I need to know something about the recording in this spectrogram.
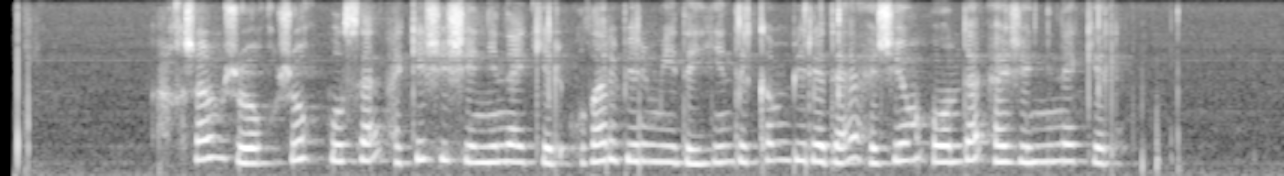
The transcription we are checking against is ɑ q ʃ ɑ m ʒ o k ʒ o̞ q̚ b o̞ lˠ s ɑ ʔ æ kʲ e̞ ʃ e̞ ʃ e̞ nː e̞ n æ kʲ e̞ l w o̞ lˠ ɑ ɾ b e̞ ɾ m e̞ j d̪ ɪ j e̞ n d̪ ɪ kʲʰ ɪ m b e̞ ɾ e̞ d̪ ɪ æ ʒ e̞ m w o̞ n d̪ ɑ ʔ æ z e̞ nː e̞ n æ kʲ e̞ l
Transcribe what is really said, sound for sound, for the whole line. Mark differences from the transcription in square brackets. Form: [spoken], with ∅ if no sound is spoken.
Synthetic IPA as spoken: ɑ q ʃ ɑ m ʒ o [q] ʒ o̞ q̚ b o̞ lˠ s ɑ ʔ æ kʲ e̞ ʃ e̞ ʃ e̞ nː e̞ n æ kʲ e̞ l w o̞ lˠ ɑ ɾ b e̞ ɾ m e̞ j d̪ ɪ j e̞ n d̪ ɪ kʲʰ ɪ m b e̞ ɾ e̞ d̪ ɪ æ ʒ e̞ m w o̞ n d̪ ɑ ʔ æ [ʒ] e̞ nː e̞ n æ kʲ e̞ l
